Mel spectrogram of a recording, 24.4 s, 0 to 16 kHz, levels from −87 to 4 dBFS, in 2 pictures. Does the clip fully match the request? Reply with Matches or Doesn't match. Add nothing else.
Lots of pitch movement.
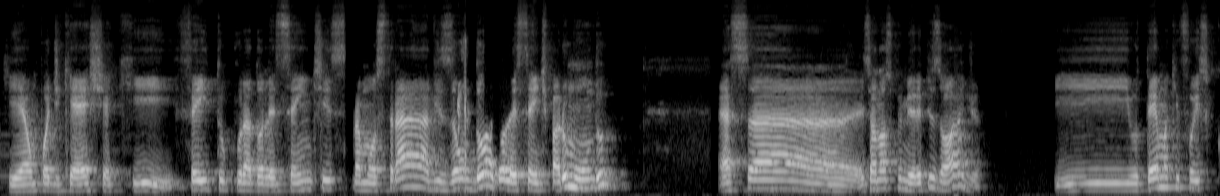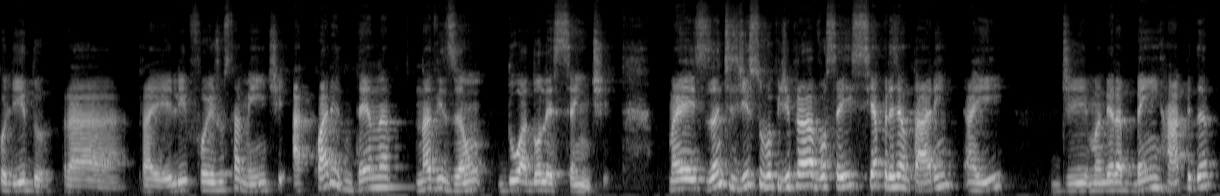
Matches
